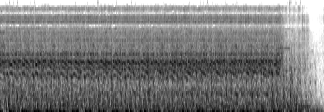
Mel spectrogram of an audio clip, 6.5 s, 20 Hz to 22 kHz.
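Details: Motorhome engine, cold after sitting a couple days, usually sticks with white smoke: heavy uneven low chuffing around 220 per minute before dying away; possible exhaust leak noted; rough running after hard cold start.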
